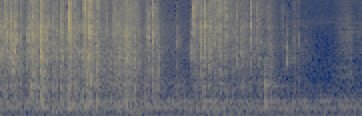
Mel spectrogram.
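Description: Thin clear plastic bag crinkling as a small device is slid out of it by hand: a dense, crackling rustle that fades away over the second half.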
